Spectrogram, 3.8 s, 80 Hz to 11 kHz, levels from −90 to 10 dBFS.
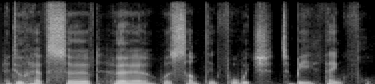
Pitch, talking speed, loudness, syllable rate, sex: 115 Hz, 190 wpm, -19 LUFS, 4.6 syllables/s, male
